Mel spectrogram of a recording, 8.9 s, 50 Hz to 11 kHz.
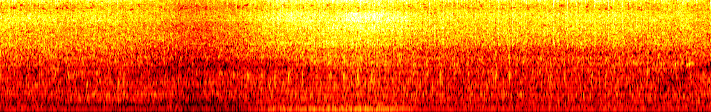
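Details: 2007 Toyota Tacoma TRD Sport 4.0 L 1GR-FE with 239,000 miles at idle, light even ticking knock about three per second, unchanged since 180,000 miles; owner suspects piston slap.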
